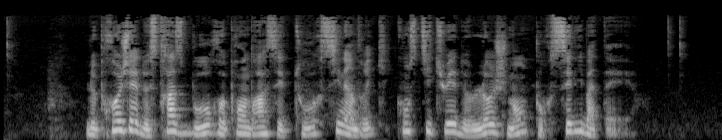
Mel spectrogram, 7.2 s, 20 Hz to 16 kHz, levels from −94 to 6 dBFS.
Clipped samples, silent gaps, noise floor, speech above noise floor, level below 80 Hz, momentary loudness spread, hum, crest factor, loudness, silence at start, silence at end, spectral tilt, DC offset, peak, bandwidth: under 0.1%; none; -58 dBFS; 33 dB; -62 dBFS; 9 LU; none; 20 dB; -25 LUFS; 0.85 s; 1 s; -4.5 dB/octave; under 0.1%; -6 dBFS; 11.5 kHz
